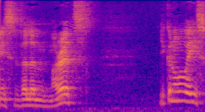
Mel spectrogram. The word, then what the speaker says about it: Willem: and education practitioners and enthusiasts my name is vilim meritz you can always call me as well if you promise to pronounce it with a V and not a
